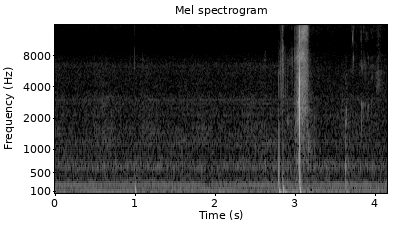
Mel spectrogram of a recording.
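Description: Low steady hum with a faint click about a second in, then two sharper clicks close together near the three-second mark and a softer one just after.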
